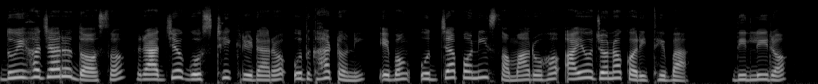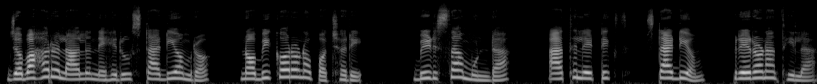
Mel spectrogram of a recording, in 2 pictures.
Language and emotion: Odia, neutral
